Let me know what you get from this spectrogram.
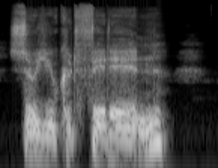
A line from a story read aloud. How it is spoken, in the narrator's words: Jeff asked in a low, almost growling voice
